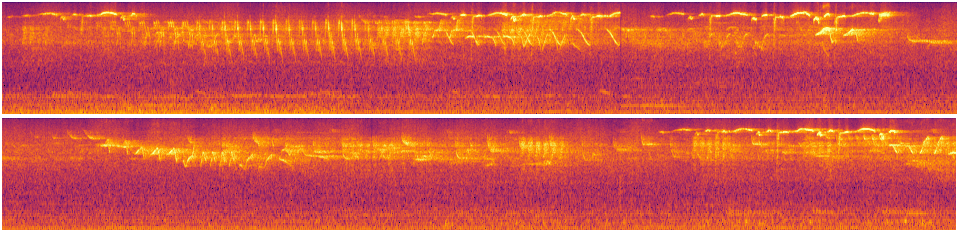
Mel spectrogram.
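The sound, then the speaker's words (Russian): Thin, very high-pitched song of a goldcrest, the smallest local bird, repeats in short trilling phrases from the top of an old spruce, faint, over a steady outdoor background hum with other soft chirps. “Прислушайтесь, какой нежный и тонкий свист. На вершине старой ели поет самая маленькая из наших птиц – королек.”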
